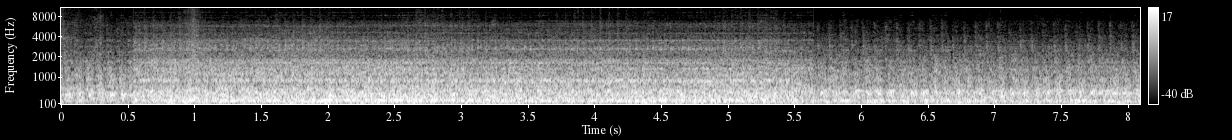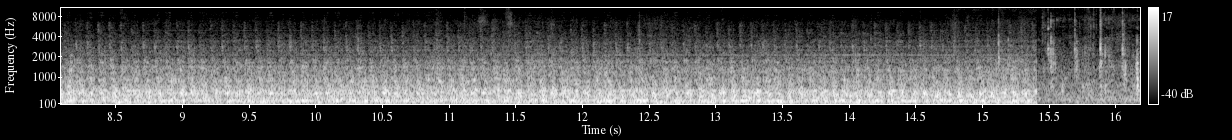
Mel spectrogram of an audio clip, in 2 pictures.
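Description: A steady, low boat engine drone runs throughout, idling at a constant pitch in reverse toward shore, with a slight shift midway, then cuts off abruptly near the end.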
